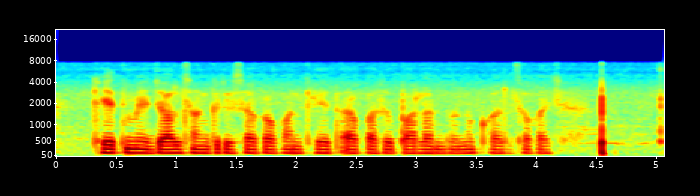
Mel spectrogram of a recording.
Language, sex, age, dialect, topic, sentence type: Maithili, male, 25-30, Southern/Standard, agriculture, statement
